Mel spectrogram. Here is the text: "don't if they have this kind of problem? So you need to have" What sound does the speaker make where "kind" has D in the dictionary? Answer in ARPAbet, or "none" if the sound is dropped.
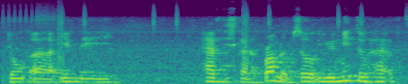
D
